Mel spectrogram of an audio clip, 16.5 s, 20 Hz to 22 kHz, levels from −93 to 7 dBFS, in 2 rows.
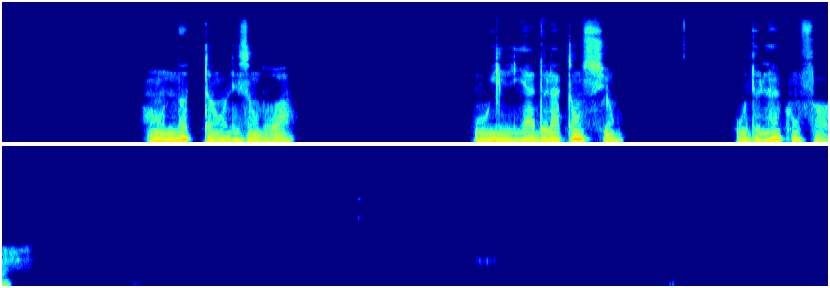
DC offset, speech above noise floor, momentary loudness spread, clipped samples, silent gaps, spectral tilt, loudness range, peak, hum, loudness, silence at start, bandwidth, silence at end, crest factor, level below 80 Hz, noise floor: under 0.1%; over 59 dB; 12 LU; under 0.1%; 2.99-3.64 s, 3.73-3.89 s, 3.95-4.28 s, 4.37-4.41 s, 4.57-4.62 s, 6.29-6.51 s, 6.93-7.03 s, 7.10-7.27 s; -6 dB/octave; 5 LU; -16 dBFS; none; -33 LUFS; 1.45 s; 12.5 kHz; 8.15 s; 22 dB; -52 dBFS; under -90 dBFS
